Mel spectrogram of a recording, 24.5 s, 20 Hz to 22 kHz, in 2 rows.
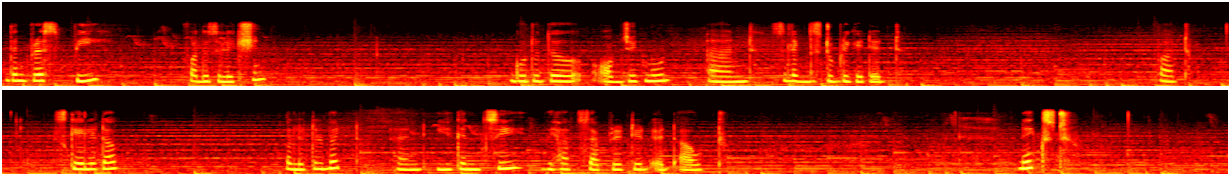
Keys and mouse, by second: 1.0 p, 4.6 Tab, 6.3 click, 7.0 click, 7.5 click, 7.9 middle click, 8.3 click, 8.4-10.2 middle drag, 10.2 s, 13.1 click, 15.4-15.8 alt+drag, 17.7-18.7 alt+drag, 20.4 click.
